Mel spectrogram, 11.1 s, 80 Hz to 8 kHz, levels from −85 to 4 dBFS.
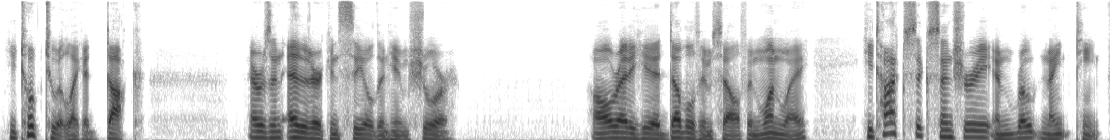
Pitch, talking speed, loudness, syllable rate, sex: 110 Hz, 160 wpm, -19 LUFS, 5.7 syllables/s, male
